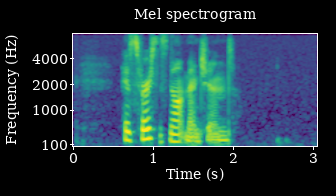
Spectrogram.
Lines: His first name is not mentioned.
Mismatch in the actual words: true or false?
true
